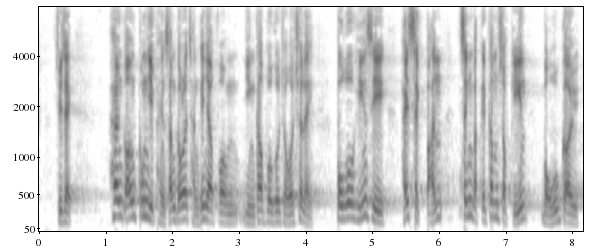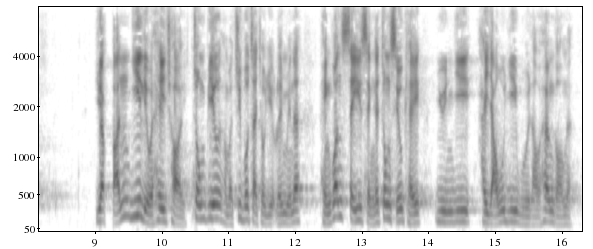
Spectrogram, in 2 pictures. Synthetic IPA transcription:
t͡ʃyː˨˥t͡sɪ˨k̚ | hœː˥ŋkɔː˨˥ŋkʊ˥ŋjiː˨pʰɪ˨˩ŋsɐ˨˥mko˧˥wlɛː˥t͡sʰɐ˨˩ŋkɪ˥ŋjɐ˨˧wfʊ˨˩ŋjiː˨˩nkɐ˧wp̬o˧wko˧t͡so˨wkɔ˧˥t͡ʃʰɵ˥le˨˩jpo˧wko˧wɦiː˨˥nsiː˨˩hɐ˨˥jsɪ˨k̚pɐ˨˥nt͡sɪ˥ŋmɐ˨t̚kɛː˧kɐ˥msʊ˨kːiː˨˥nmo˨˧wkɵ˧ɥ | jœː˨k̚pɐ˨˥njiː˥liː˨˩whe˧jt͡ʃʰɔ̰ː˨˩jt͡sʊ˥ŋpiː˥wt̪ʰɐ˨˩mɐ˨jt͡ʃyː˥po˨˧˥wt͡sɐ˧jt͡sʊ˨k̚jiː˨p̚lɵ˨˧miː˨˩nlɛː˥pʰɪ˨˩ŋkʷɐ˥nse˧jsɪ˨˩ŋkɛː˧t͡sʊ˥ŋsi˨˥wkʰe˨˥jjyː˨njiː˧hɐ˨jːɐ˨˧wjiː˧wuː˨˩jlɐ̰˨˩wɦœː˥ŋkɔ̰ː˨˥ŋkɐ˧

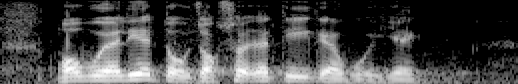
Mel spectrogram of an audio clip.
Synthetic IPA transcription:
ŋɔː˨˧wu˨˧jhliː˥jɐ˥t̪o˨wt͡sɔː˧k̚t͡ʃʰɵ˥t̚jɐ˥t̪̚ːiː˥kɛː˧wuː˨˩jːɪ˧ŋ

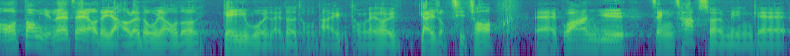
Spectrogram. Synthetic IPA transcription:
ʔɔː˨˧t̪ɔː˥ŋjiː˨˩nlɛː˥t͡sɛː˥˩ɔː˨˧t̪e˨jɐ˨t̚hɐ˨wlɛː˥t̪o˥wu˨˧jɐ˧who˨˧wt̪ɔː˥ke˥jwuː˨jlɐ˨˩jt̪o˧˥whɐ˨˩t̪ʰʊ˨˩ŋt̪a̰ː˨˩jt̪ʰʊ˨˩ŋle˨˧jhɵ˧ɥkɐ˧jt͡sʊ˨k̚t͡sʰiː˧t̚t͡ʃʰɔː˥ | ʔɛː˨kʷwaː˥njyː˥t͡sɪ˧ŋt͡sʰaː˧k̚sœː˨˩ŋmiː˨nkɛː˧

